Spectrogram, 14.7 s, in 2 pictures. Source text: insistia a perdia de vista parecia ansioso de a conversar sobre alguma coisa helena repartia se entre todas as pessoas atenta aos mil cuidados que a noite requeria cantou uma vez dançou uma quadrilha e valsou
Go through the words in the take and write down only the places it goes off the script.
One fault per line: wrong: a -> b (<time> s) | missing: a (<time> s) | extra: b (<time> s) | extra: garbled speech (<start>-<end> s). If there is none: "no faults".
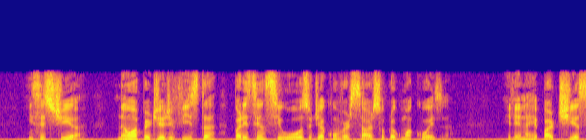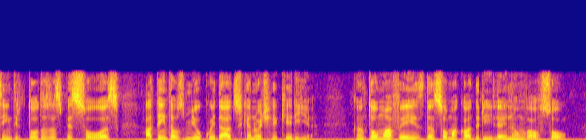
extra: não (1.4 s)
extra: não (13.7 s)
